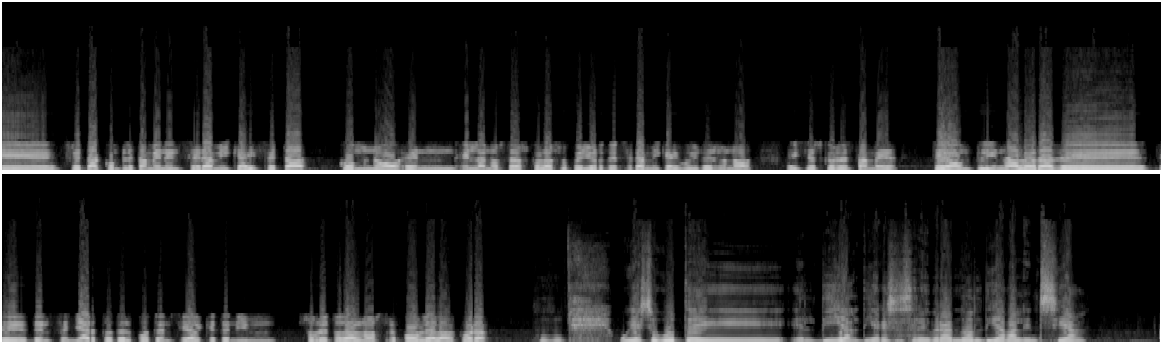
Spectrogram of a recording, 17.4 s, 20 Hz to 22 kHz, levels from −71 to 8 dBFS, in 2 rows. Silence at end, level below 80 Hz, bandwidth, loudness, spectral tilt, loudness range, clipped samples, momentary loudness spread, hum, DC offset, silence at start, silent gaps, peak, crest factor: 0.15 s; -44 dBFS; 16.5 kHz; -16 LUFS; -5 dB/octave; 4 LU; under 0.1%; 8 LU; none; under 0.1%; 0 s; none; -6 dBFS; 10 dB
